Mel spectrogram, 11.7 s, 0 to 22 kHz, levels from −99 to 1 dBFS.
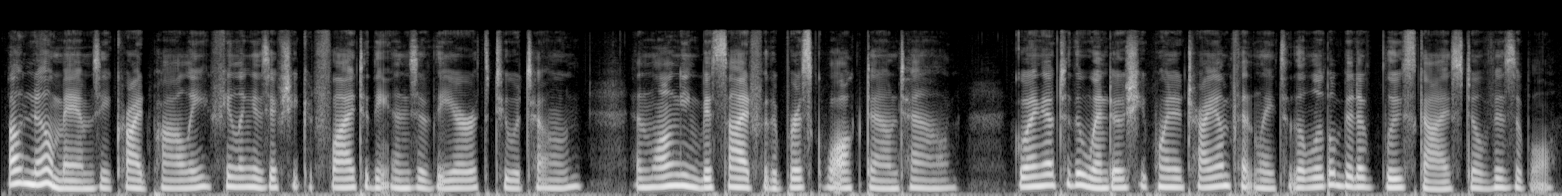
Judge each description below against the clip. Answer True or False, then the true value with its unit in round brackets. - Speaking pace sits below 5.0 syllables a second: False (5.5 syllables/s)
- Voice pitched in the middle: True (180 Hz)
